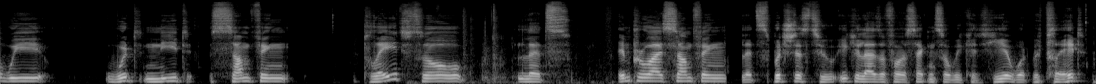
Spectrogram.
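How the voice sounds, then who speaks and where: A man who is a native German speaker, hosting a music production tutorial in English, unscripted and halting as he thinks aloud while demonstrating. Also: medium pitch. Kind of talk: unscripted software tutorial narration.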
